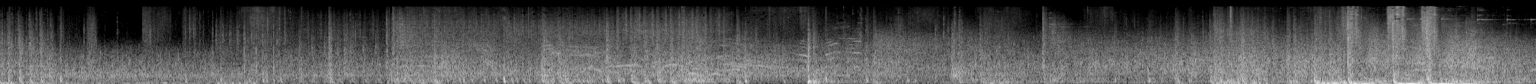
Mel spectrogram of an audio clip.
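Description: Gunshots and explosions boom in the distance.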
